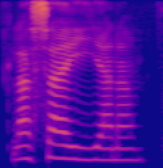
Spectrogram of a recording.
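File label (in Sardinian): "lassaiant", Sardinian, female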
